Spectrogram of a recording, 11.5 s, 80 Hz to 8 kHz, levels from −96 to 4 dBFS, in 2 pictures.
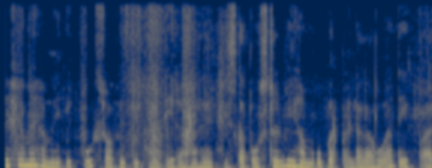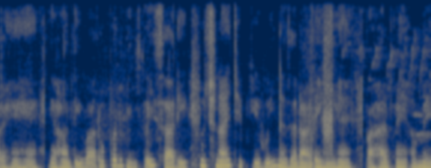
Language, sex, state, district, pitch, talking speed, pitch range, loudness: Hindi, female, Jharkhand, Jamtara, 180 Hz, 205 wpm, 165-220 Hz, -35 LUFS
